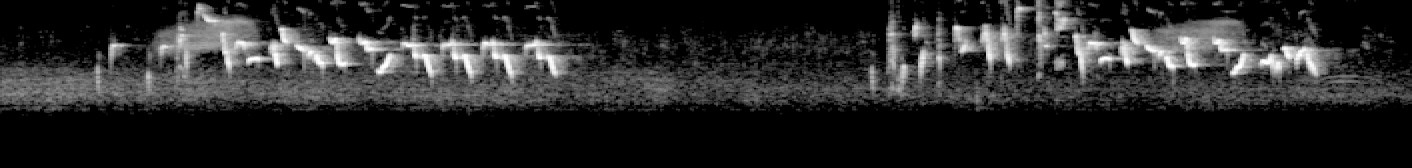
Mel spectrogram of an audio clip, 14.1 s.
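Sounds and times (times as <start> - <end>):
Eurasian blackcap Sylvia atricapilla singing chattering phrases: 1.0 - 5.8, 8.6 - 13.8.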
